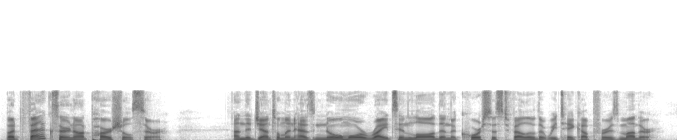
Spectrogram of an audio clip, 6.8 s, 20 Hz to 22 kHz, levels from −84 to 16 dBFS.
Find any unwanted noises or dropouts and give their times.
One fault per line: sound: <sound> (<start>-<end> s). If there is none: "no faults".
no faults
